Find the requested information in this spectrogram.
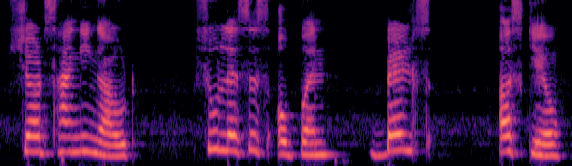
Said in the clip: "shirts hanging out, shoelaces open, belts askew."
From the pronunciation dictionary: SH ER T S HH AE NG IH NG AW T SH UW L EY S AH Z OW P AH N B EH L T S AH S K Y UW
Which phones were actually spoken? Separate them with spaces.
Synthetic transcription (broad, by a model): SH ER T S HH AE NG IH NG AW T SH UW L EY S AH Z OW P AH N B EH L T S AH S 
